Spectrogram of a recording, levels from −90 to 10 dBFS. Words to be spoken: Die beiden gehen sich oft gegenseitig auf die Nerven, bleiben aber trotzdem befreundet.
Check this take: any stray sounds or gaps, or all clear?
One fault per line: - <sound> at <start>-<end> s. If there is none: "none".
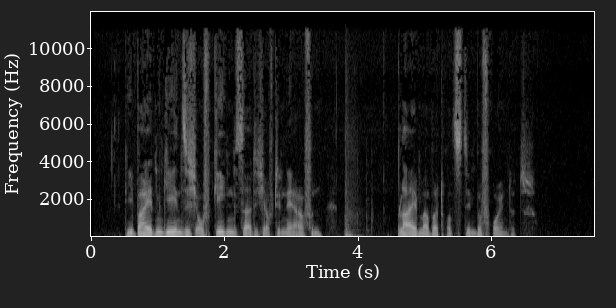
- thud at 3.8-4.3 s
